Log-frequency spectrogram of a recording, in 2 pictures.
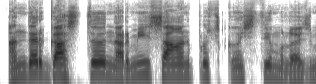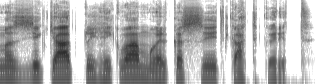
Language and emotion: Kashmiri, neutral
